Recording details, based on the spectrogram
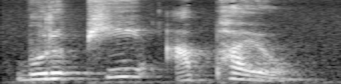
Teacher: That p sound gets rolled over to e, and you get 피, 무릎이 아파요.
